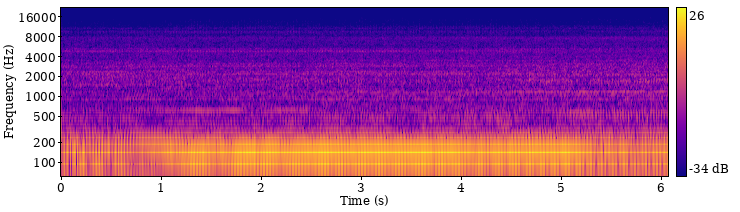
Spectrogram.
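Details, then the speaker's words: Zontes 125 motorcycle, warmed up with choke off, after its tank full of rust, twigs and water; low, uneven idle that stumbles now and then; owner suspects kinked fuel pipe limiting fuel flow, fuel starvation. "so the choke is off now and it's still a bit stuttering but we have to see what's going on"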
